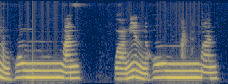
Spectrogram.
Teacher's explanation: suaranya di masukkan ke rongga hidung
